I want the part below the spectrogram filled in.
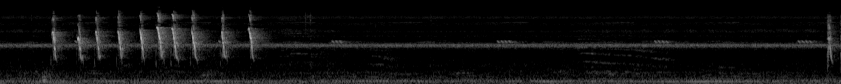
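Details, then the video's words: Lesser green leafbird singing in a kapas tembak style: a quick burst of about nine sharp, bright chirps over two seconds, then a long quiet stretch with a steady high whine, and a few notes returning at the end. "CUCAK ijo mini Fulll suara KAPAS TEMBAK"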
